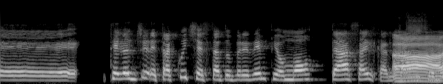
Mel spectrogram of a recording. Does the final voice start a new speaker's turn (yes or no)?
yes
